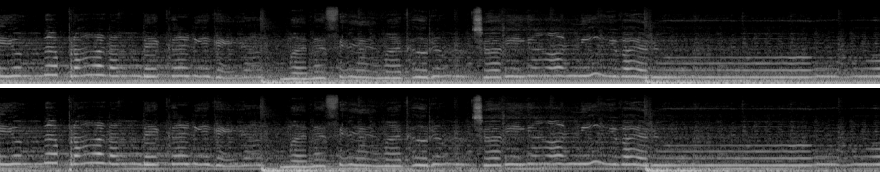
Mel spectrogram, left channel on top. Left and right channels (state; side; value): noise; left; hum, 2 dB below the sound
